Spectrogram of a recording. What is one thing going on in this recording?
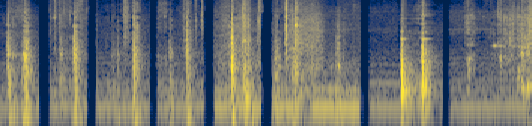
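Cartons knock and clatter against plastic.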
